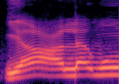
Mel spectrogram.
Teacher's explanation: یا علمو میں یا کو عین سے ملانا ہے، عین کی ادائیگی حلق کے درمیان والے حصے سے کلیئر کریں گے. لام پر زبر، میم پر پیش، حرکات کو نہیں کھینچیں گے.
